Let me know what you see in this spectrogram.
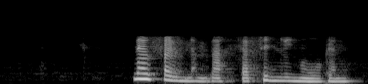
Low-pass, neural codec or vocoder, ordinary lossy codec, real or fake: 3.6 kHz; codec, 16 kHz in and 24 kHz out, 1.1 kbps, FireRedTTS-2 codec; AAC, 24 kbps; fake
